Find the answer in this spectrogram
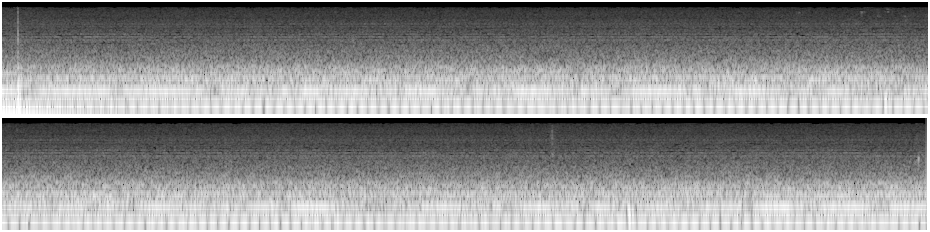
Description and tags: refrigerator hum
The hum of a fridge.
fridge, refrigerator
